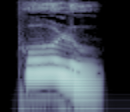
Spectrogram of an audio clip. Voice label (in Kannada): "ಪೋಳು", Kannada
